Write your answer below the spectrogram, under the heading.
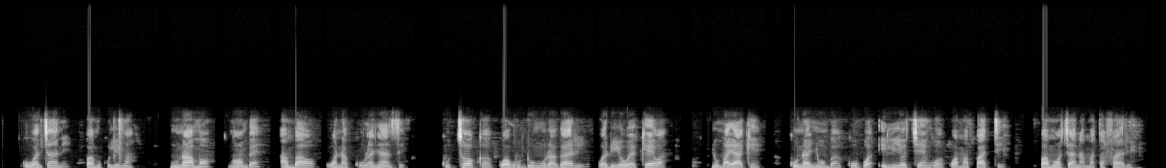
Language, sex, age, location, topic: Swahili, female, 25-35, Kisii, agriculture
